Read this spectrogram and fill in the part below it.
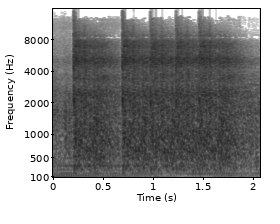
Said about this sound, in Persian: و افراد از پشت به طرفش شلیک کردند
